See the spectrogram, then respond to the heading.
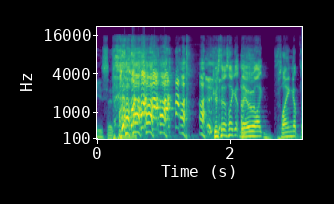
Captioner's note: laughs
